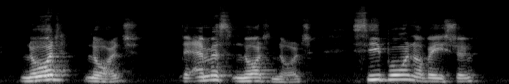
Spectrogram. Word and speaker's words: Nordnorge: I can't pronounce it. It's n o r d n o r g Nordnorge.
